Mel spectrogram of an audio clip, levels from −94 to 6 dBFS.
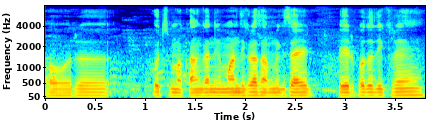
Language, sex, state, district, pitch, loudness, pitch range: Hindi, male, Chhattisgarh, Sarguja, 105 Hz, -20 LUFS, 100-105 Hz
